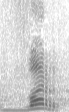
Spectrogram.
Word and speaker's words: were: No beta, See, W-H-E-R-E is pronounced as where, and W-E-R-E is pronounced as var.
